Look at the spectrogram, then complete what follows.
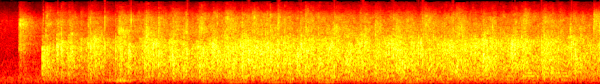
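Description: Audience applauding. The clapping breaks out suddenly a moment after the start and keeps up steadily.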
